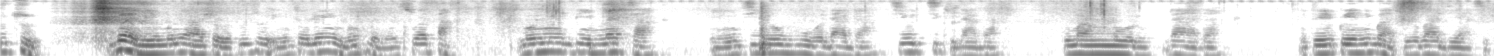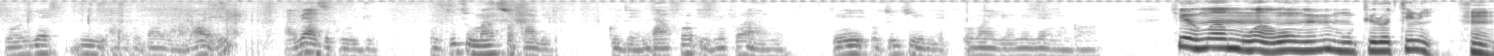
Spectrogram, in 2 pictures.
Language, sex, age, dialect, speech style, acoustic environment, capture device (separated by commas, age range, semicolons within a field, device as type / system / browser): Yoruba, male, 25-34, Nigeria - Lagos Yoruba, happy, nature, mobile / Linux / Chrome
